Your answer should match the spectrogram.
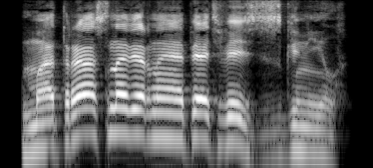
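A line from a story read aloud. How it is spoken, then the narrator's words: Grumbling. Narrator (Russian): проворчал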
